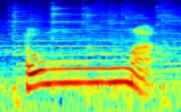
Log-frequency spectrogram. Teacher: cara membacanya lidahnya seperti digigit, ya, antara gigi atas dan gigi bawah. Jadi bukan summa, bukan sa, tapi tsumma.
